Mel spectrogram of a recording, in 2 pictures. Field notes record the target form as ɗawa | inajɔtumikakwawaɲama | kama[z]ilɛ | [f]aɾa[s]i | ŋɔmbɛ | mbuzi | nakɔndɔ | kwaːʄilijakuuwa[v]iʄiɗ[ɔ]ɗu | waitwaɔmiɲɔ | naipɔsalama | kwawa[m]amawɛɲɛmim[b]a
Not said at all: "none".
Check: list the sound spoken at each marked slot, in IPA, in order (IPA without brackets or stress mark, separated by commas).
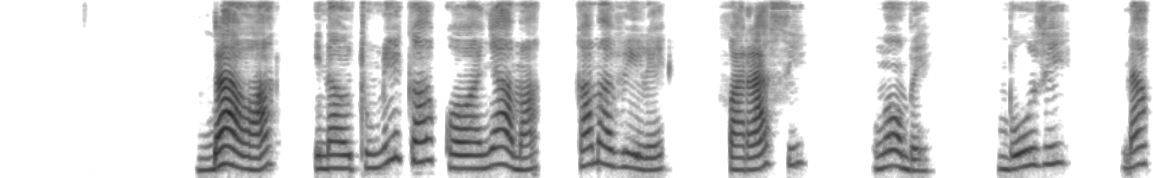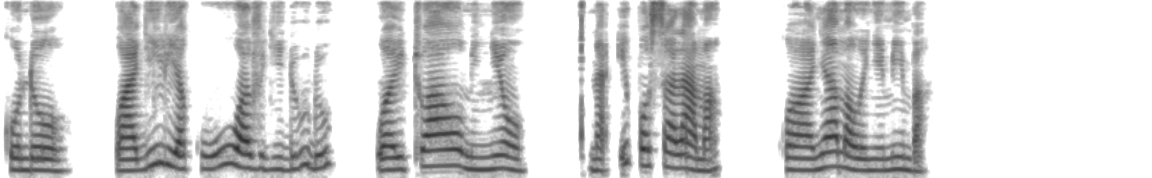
v, f, s, v, u, ɲ, b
